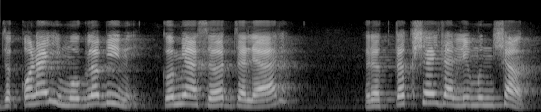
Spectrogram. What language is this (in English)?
Konkani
